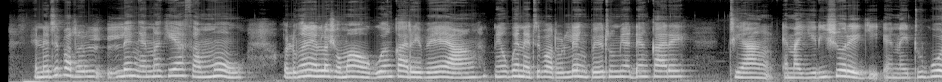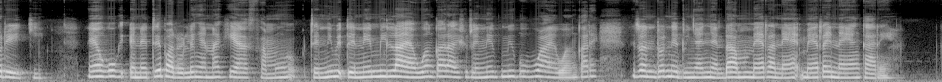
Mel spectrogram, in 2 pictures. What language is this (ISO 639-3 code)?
mas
